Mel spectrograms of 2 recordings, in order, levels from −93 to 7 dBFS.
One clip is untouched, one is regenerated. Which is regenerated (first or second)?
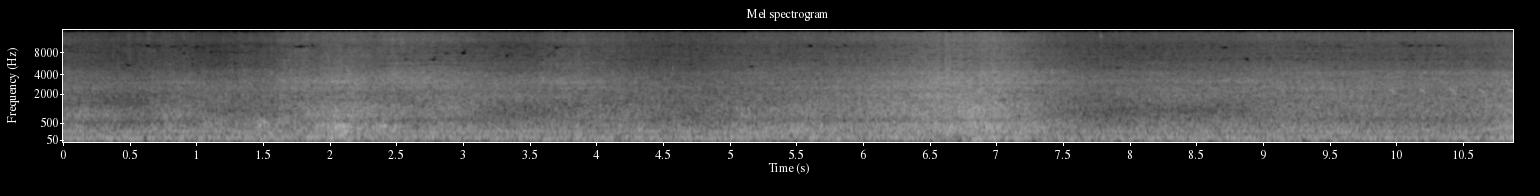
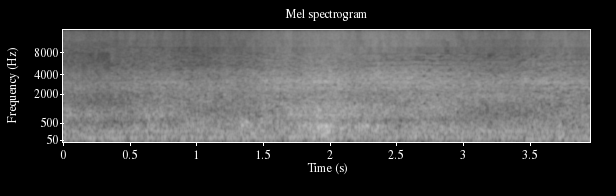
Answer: second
